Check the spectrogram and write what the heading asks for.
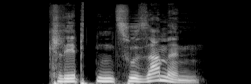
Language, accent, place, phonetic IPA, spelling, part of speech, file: German, Germany, Berlin, [ˌkleːptn̩ t͡suˈzamən], klebten zusammen, verb, De-klebten zusammen.ogg
- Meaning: inflection of zusammenkleben: 1. first/third-person plural preterite 2. first/third-person plural subjunctive II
